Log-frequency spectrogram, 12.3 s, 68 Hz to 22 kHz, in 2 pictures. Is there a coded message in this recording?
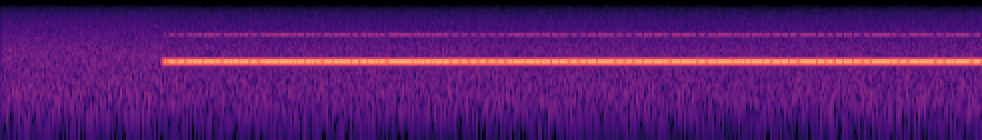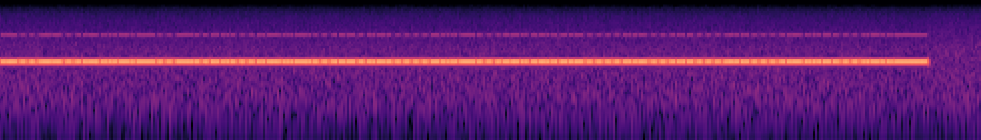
Yes: PSK63 (62.5 baud) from 1.0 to 11.9 s, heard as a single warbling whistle, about 1700 Hz.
